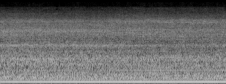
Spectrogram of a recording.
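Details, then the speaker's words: Homemade rotary phase converter from a kit making three-phase power from a single-phase shop panel for dust collection equipment, first start: even low hum, constant pitch, no knocks or rubbing; idler motor starts without hesitation, runs smoothly. "Okay, there wasn't even a hesitation there. Holy crap."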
